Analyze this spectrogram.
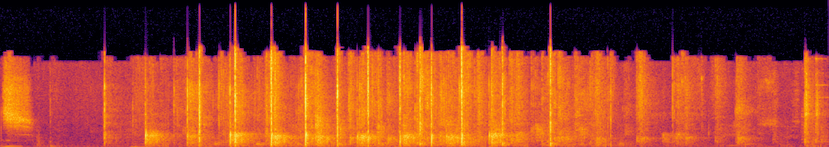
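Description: A small group of people applauds.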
